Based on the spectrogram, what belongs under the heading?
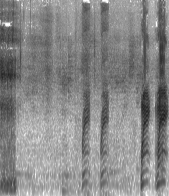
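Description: A duck quacks four times, loud, in two quick pairs separated by a short pause, with a brief burst of noise before the first quack.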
